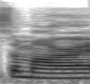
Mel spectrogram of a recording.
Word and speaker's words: Samara: So first of all, my name is Samara. It rhymes with tomorrow. I'll get it to you today. That's how you remember it.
